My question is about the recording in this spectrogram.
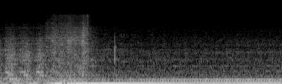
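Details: Towed-in Gazel Next that would not start. After the repair it cranks briefly, catches quickly and settles into a steady, even idle with no misses or knocks.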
